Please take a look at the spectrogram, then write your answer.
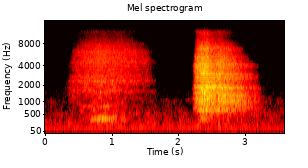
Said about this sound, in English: Sit back, take a breath.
